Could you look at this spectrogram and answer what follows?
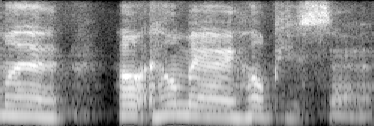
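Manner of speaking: attempted British accent. In a tabletop game, a player voices a man's line, trying for a british accent. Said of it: "as I try to perfect my British accent".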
